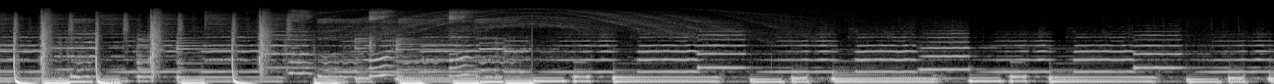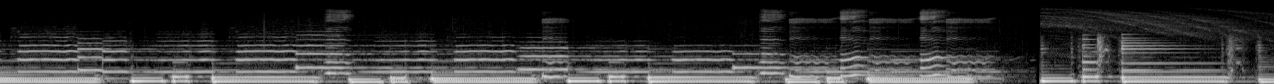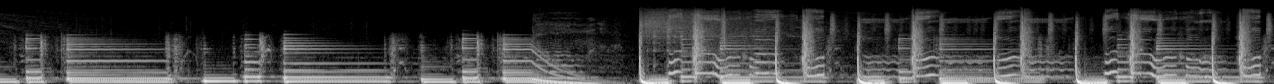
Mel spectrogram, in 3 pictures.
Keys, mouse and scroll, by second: 1.9 Return, 3.0 Right, 5.2 Left, 28.2-30.0 typing.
